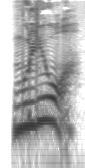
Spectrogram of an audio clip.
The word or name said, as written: MULDJORDS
